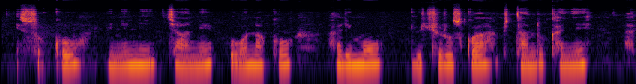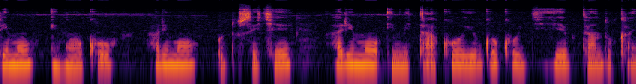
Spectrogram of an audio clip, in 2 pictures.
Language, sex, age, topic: Kinyarwanda, female, 18-24, finance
